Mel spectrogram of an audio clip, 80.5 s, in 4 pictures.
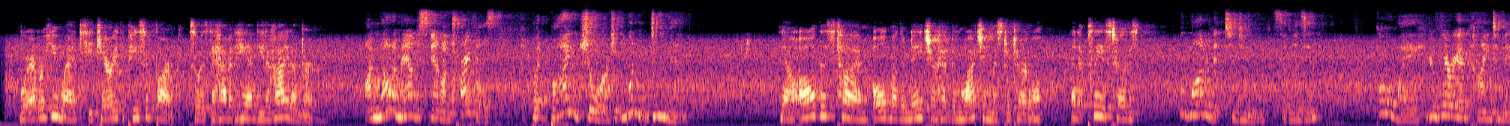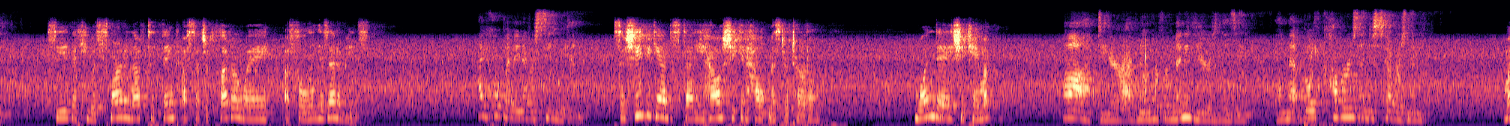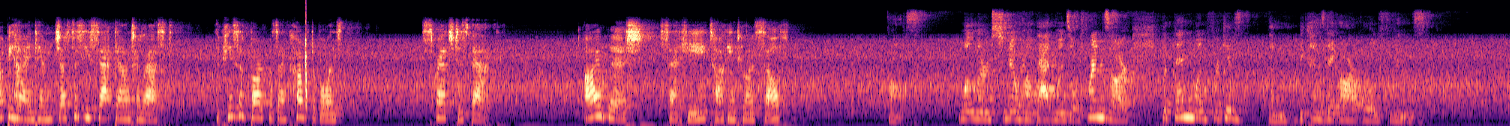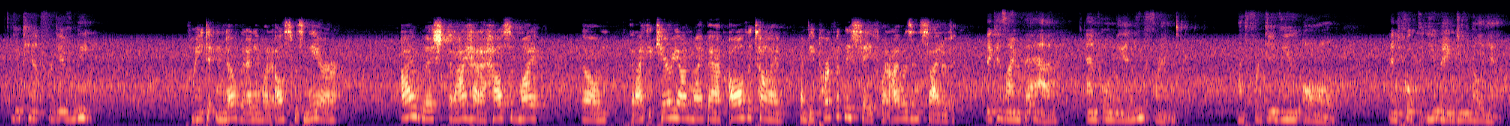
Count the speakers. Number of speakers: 2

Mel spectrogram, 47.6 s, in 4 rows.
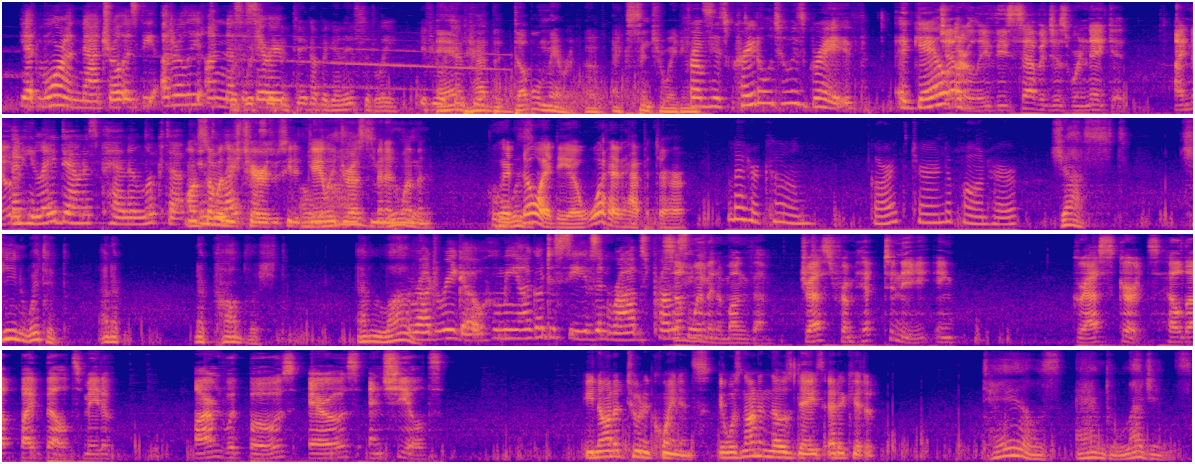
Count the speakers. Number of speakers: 10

